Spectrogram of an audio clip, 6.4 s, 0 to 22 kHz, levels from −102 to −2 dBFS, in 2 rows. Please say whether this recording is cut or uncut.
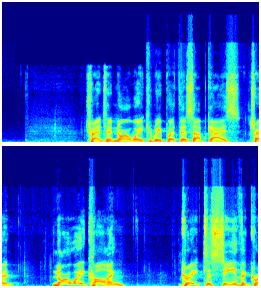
uncut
